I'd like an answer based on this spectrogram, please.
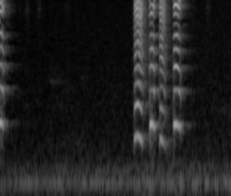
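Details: Frightened of a hair dryer inside a room, the female puppy Leah lets out one short squeak, then a tight burst of four shrill, tonal yips in rapid succession over a low constant hum.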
